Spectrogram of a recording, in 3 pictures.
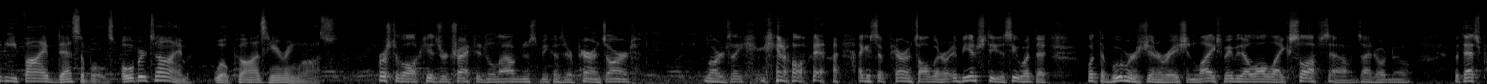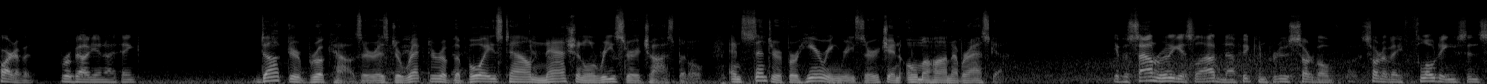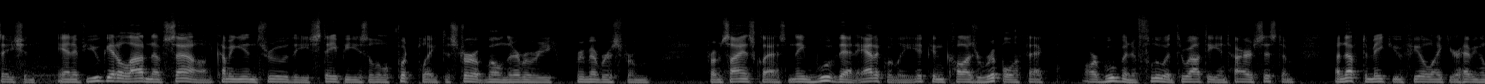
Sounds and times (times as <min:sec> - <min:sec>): Speech: 0:00.0 - 0:16.3, 0:17.4 - 0:25.0, 0:26.0 - 0:44.5.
